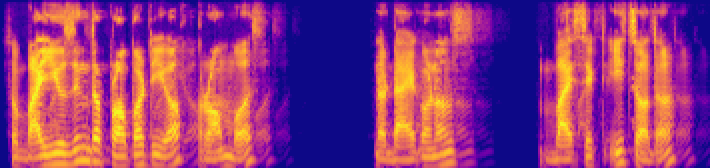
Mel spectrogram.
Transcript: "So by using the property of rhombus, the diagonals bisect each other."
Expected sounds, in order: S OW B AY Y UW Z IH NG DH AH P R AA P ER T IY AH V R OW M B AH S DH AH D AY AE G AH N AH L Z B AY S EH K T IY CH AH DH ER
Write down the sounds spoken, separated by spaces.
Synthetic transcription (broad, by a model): S OW B AY Y UW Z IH NG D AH P R AA P ER T IY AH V R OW M B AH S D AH D AY G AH N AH L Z B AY S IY K IY CH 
